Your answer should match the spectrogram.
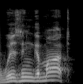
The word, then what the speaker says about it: Wizengamot: A rumor, basically, that Dumbledore had been sacked from the, how do you say it? The Wizengamot? – Yeah, that's how I always say it.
